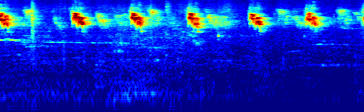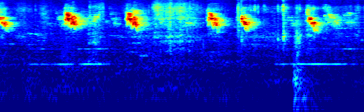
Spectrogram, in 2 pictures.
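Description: A small bird chirping over and over, each a short, high, falling chirp repeating about every half-second to second, with a single soft knock about eight seconds in.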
